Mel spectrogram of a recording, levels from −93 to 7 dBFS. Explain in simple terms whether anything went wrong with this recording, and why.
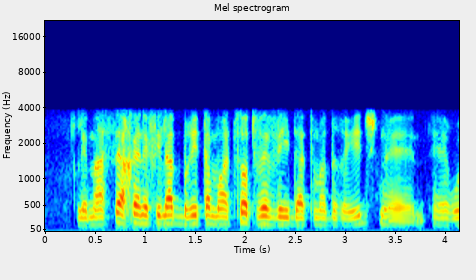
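At 0 to 0.26 s and again at 0.30 to 0.32 s there's AMR comfort noise: the phone sent no speech, so the receiver filled in smooth, fake background hiss.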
